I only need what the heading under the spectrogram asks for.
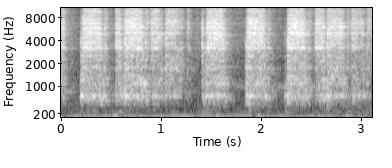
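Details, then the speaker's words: Cylinder head valve being lapped onto its seat with coarse carborundum paste: rhythmic gritty rasping strokes about two and a half a second, losing coarseness as the paste breaks down and the seat grinds in. "what I'm doing is I am just lifting the valve ever so slightly just to pull some more carbon rundum in but then as you can here it loses its sort of coarseness like that and that's the carbon and breaking down"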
